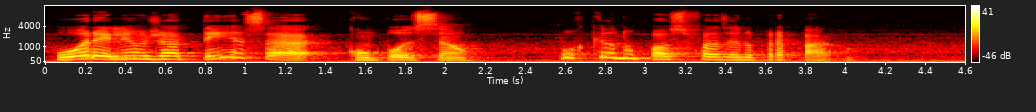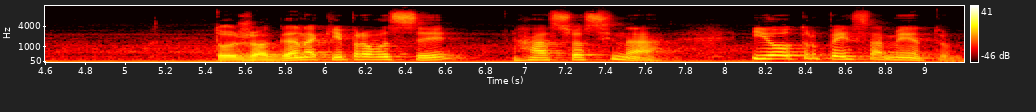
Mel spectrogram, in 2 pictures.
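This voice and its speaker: A man's voice: fairly high pitch, huge pitch swings, a little fast, creaky, slight background noise. A Brazilian man giving an informal explanation to viewers, thinking aloud in a conversational way with rhetorical questions. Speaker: video creator explaining consumer telecom topics.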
